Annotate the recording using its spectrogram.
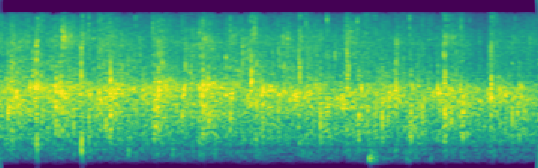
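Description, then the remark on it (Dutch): An audience applauds steadily throughout to honor a man, a dense wash of many hands clapping with no pauses and no voices standing out. “Dan gaan we voor klappen.”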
